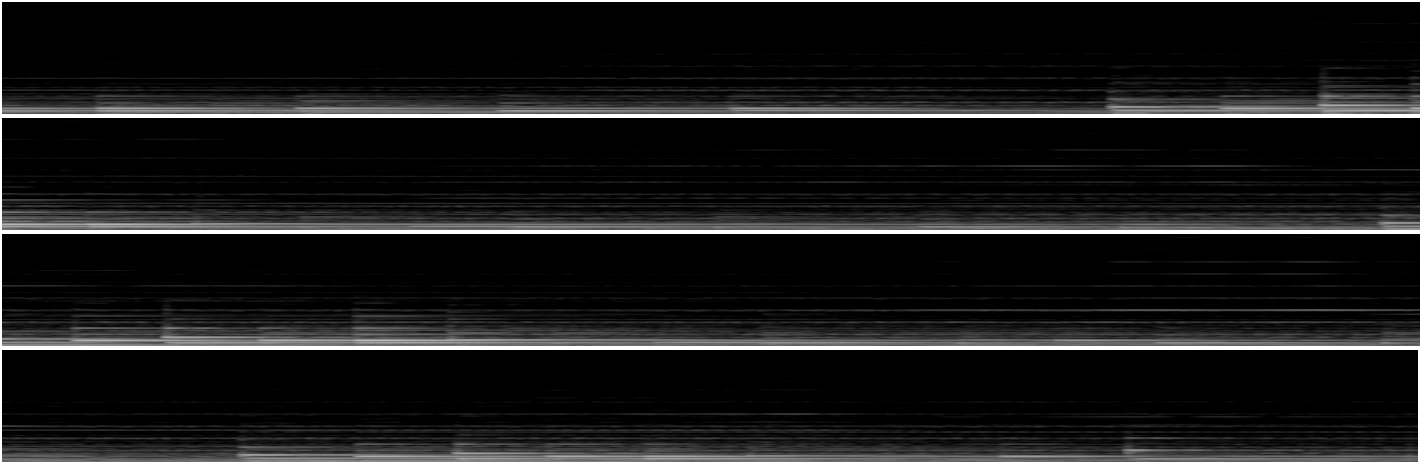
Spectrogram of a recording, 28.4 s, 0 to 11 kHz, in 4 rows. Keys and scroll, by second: 0.1 ctrl+z, 9.4 ctrl+z, 14.3 ctrl+z, 17.5 ctrl+z.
